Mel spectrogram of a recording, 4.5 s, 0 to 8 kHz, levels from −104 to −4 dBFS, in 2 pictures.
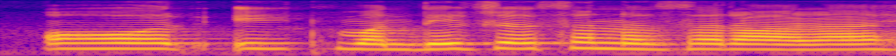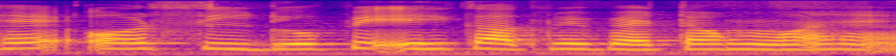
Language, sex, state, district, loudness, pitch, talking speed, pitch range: Hindi, female, Rajasthan, Churu, -15 LUFS, 260 Hz, 215 wpm, 250-275 Hz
